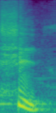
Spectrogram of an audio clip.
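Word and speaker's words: シャ: होता है वो है शी। तो शी के साथ में हम लोग ऐड करेंगे 1 2 या, शी प्लस या, प्रोनाउंसिएशन आता है शा।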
